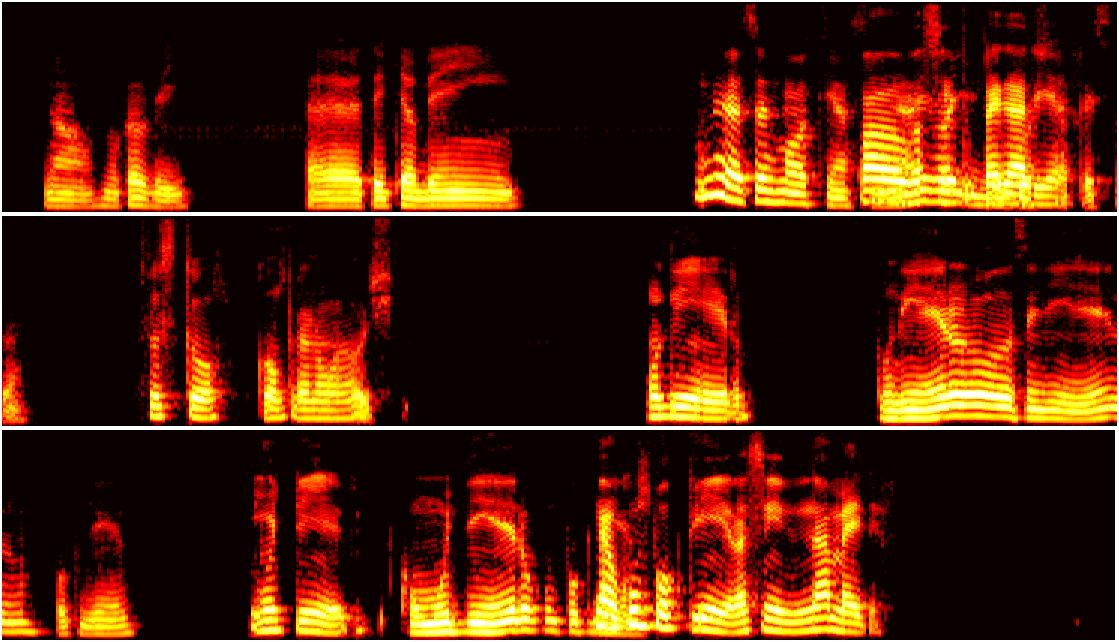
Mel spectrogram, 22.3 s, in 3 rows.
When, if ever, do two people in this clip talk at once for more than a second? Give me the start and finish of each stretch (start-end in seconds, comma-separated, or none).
5.8-7.1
